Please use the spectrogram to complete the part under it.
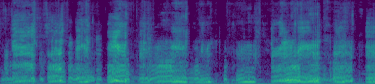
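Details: Pungsan dogs in a fight over rank: continuous low, wavering growls and grumbling snarls over a steady background hum, with a few sharper yelping accents.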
